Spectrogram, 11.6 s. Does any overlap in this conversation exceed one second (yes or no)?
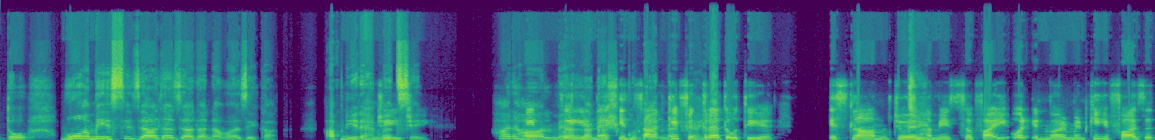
yes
